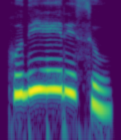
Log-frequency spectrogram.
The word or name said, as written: ಹುದಿಯೇರಿಸು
